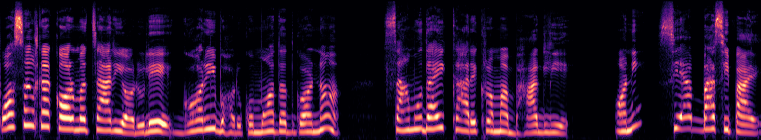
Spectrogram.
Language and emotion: Nepali, happy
